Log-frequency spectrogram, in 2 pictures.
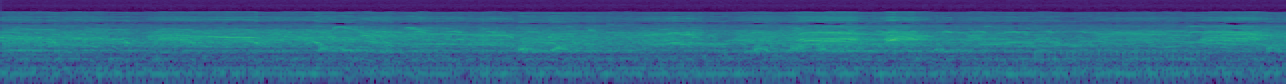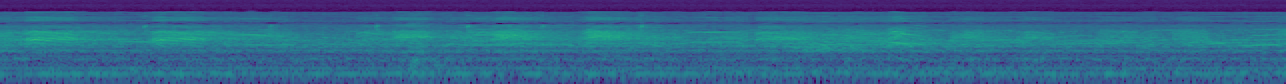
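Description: Wild birds calling repeatedly in short, clustered calls over a steady low hum.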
